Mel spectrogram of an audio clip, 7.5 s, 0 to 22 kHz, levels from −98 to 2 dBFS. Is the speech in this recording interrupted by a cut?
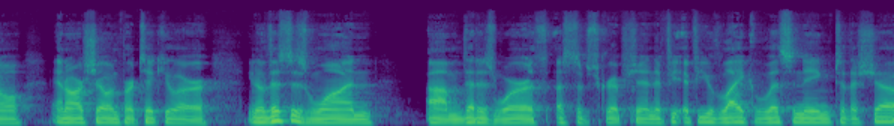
yes; 1 cut; at 4.1 s

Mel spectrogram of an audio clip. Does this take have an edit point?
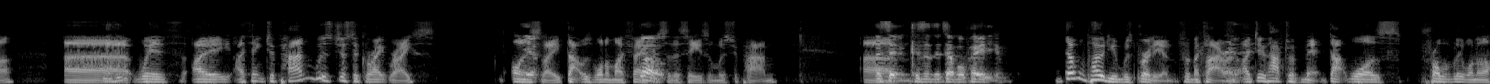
no; 0 cuts

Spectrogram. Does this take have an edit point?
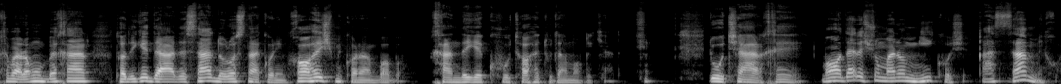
yes; 2 cuts; at 4.2 s, 7.0 s

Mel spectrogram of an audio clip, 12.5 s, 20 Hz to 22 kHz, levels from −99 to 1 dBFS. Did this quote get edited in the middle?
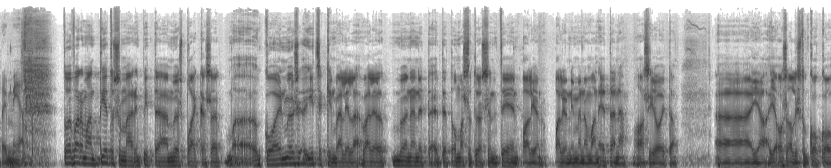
no; 0 cuts

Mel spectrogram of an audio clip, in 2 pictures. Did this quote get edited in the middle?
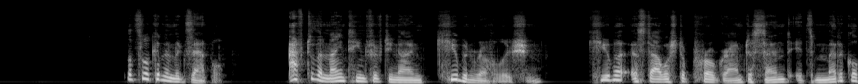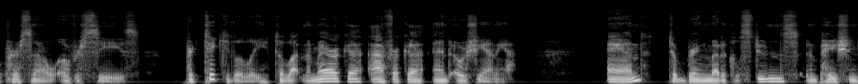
no; 0 cuts

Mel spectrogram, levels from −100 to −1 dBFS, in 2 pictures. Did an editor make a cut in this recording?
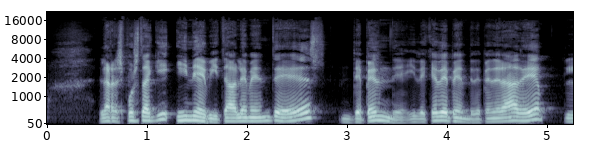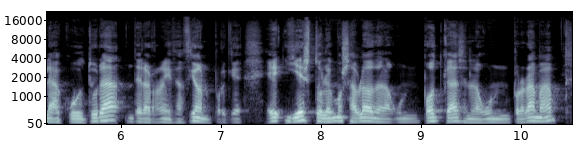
no; 0 cuts

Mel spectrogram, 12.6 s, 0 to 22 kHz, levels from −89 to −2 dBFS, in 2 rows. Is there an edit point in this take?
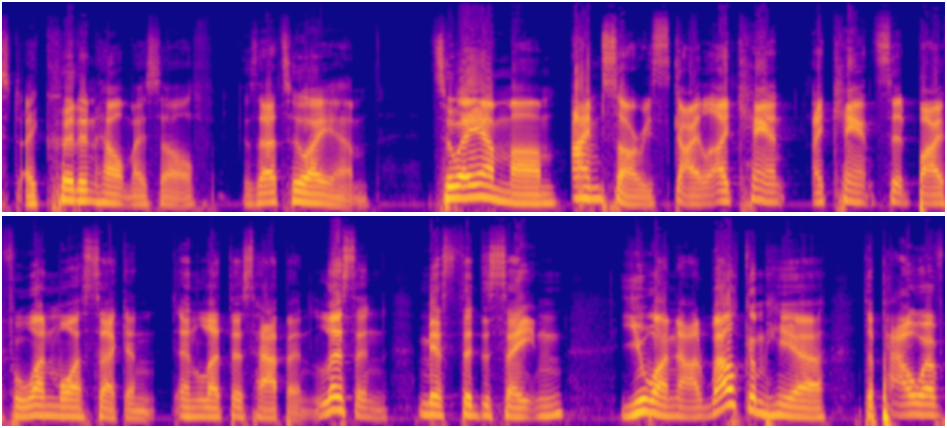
yes; 3 cuts; at 3.8 s, 7.4 s, 9.5 s

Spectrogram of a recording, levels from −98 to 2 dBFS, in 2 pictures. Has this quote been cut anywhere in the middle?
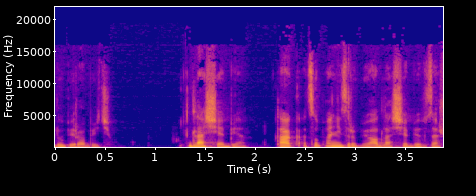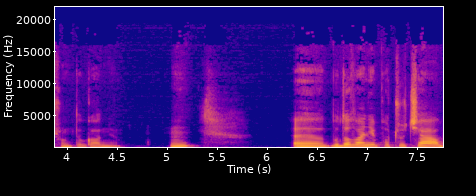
yes; 1 cut; at 6.2 s

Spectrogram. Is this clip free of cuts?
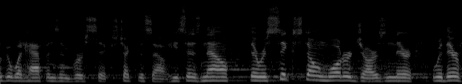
yes; 0 cuts

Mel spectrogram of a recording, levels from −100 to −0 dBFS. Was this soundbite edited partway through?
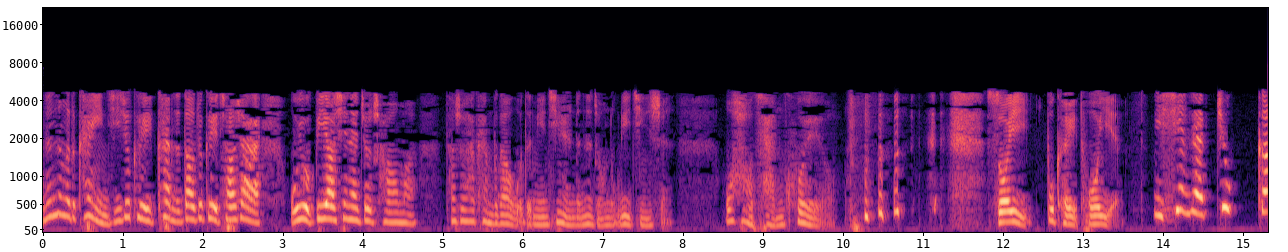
no; 0 cuts

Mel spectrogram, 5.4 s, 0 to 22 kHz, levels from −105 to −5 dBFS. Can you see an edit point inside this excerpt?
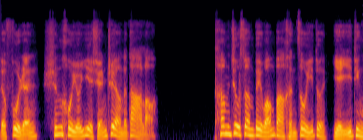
yes; 1 cut; at 4.3 s

